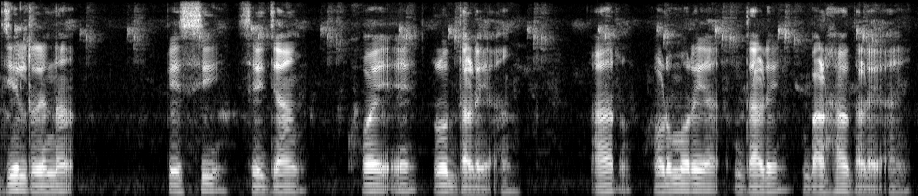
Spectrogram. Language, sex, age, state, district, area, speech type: Santali, male, 30-45, West Bengal, Bankura, rural, spontaneous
